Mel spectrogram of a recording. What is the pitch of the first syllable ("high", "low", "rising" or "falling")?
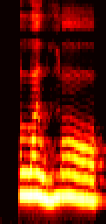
falling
